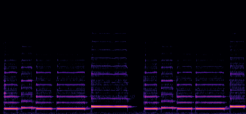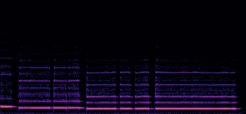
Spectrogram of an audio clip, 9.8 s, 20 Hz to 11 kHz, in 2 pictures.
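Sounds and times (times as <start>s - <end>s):
alto recorder: 0.0s - 9.8s.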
